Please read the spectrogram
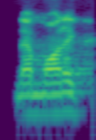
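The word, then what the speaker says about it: mnemonics: निमोनिक्स की spelling में M will be silent.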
